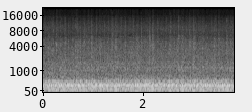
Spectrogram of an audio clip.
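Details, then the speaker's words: Nissan 240Z with junkyard replacement engine, idling a few minutes: lumpy, uneven low beat with weak firing; front bank of cylinders not firing, with no suction at one carburetor; compression test shows one cylinder at 180. "These front cylinders aren't firing. Gauges are working now, they look decent. But why is that front bank not firing?"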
